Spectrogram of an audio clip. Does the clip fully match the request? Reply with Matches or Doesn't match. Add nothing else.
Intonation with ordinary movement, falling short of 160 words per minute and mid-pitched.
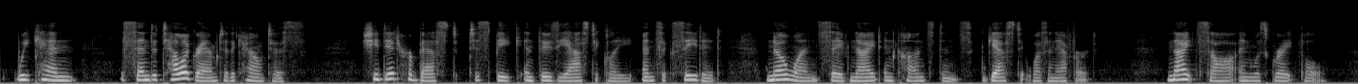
Matches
